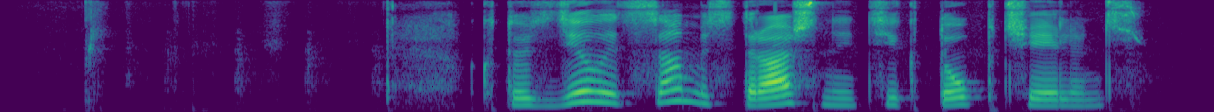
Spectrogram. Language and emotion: Russian, neutral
